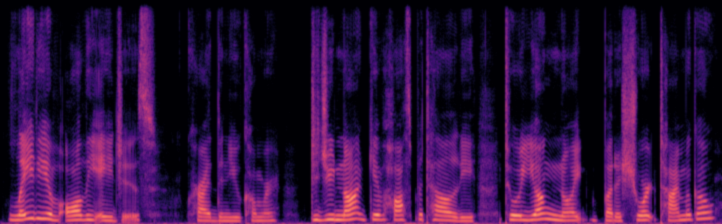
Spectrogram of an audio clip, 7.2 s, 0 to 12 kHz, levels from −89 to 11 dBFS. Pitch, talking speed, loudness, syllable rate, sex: 240 Hz, 190 wpm, -18 LUFS, 5.2 syllables/s, female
